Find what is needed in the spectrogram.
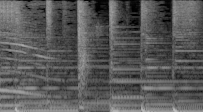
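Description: Pop song backing track with a steady beat; right at the start a meow, a pitched call sliding downward for under a second, sounds as part of the song.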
